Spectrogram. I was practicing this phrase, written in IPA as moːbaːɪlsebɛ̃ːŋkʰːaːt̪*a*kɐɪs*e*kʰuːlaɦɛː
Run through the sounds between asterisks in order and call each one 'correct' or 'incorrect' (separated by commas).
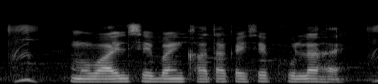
correct, correct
